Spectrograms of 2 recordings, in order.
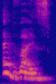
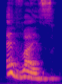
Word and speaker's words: advise: is pronounced and the one with s is pronounced advise advise the s is pronounced you get so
